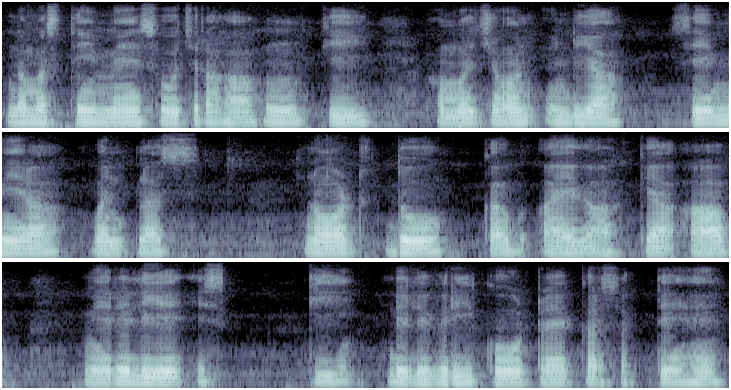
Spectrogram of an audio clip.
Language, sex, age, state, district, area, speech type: Hindi, male, 18-30, Madhya Pradesh, Seoni, rural, read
